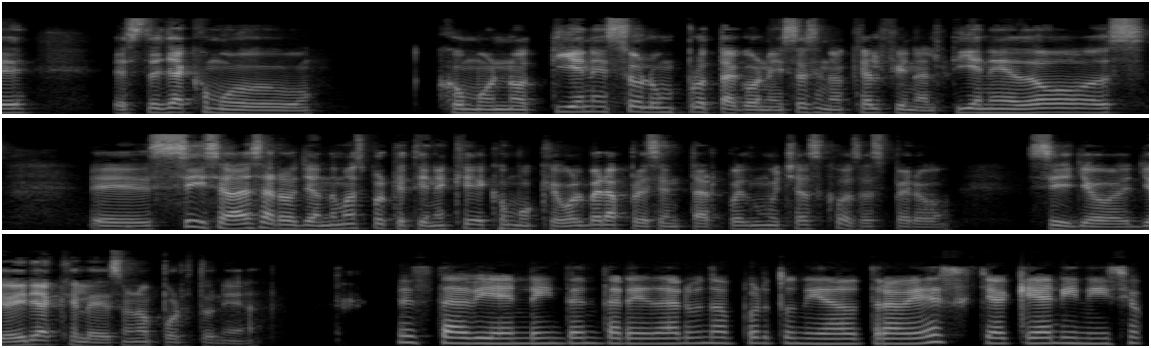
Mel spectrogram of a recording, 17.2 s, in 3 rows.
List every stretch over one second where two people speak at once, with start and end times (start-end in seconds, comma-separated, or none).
none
